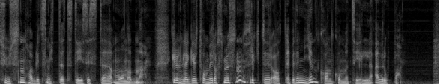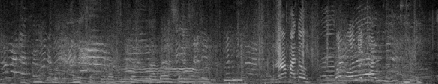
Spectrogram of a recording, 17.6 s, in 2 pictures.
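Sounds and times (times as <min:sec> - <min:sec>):
speech: 0:00.1 - 0:08.1
children playing and shouting: 0:08.6 - 0:17.5.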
